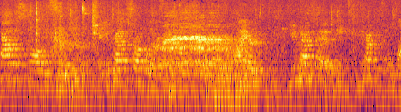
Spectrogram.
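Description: Horse whinnying in several calls, the longest and loudest about halfway through.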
